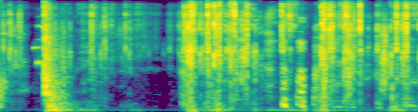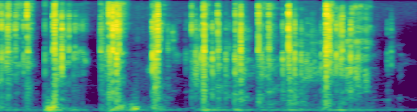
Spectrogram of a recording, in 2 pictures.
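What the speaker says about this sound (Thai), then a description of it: "ปิดประตู" A small excavator's cab door swings shut with a sharp, close thunk on a farm trailer. Several irregular clattering knocks and rattles follow in quick bursts, with no talking.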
